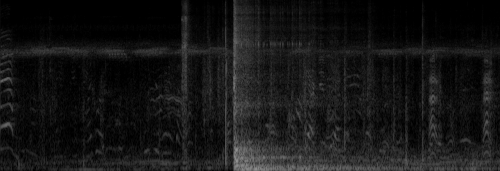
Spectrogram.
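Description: A hard impact on the chain-link backstop close to the microphone, most likely a pitched ball getting past the catcher. It makes one sudden, very loud bang about halfway through, then a low rumble that fades over several seconds.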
